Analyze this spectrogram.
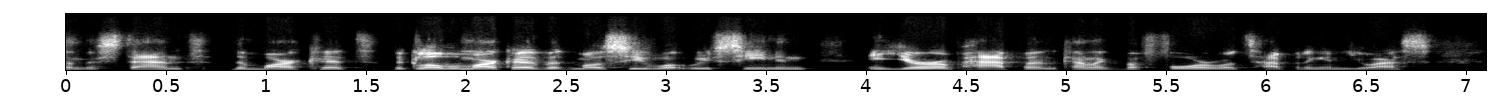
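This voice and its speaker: Speaking at a fairly quick pace, a man with a fairly low pitch sounds dry and close with no echo against a quiet background. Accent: Dutch. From Netherlands. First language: Dutch. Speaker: e-commerce platform representative. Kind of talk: webinar presentation. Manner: halting, many fillers.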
